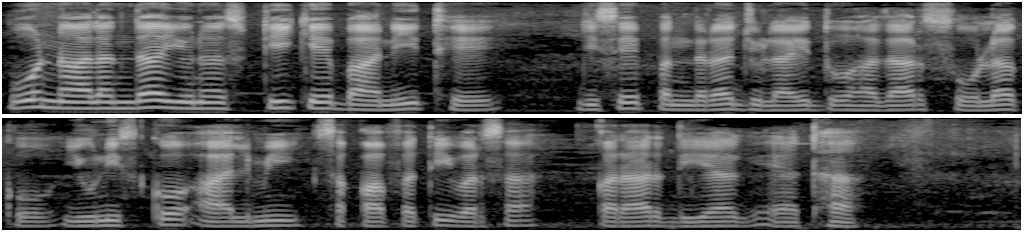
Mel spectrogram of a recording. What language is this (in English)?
Urdu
